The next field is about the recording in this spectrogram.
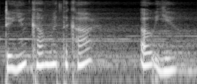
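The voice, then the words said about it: Creepy whispery ASMR-style voice. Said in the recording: “that was creepy. So that was my attempt at an ASMR voice. ... That was disturbing and disturbingly accurate. ... a little bit of Michael Jackson there by the sound of it.”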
